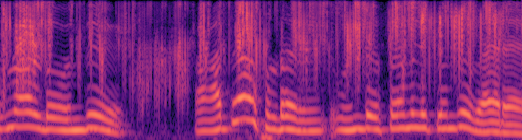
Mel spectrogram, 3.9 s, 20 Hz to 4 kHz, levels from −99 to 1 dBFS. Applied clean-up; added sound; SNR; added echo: neural mask model Resemble Enhance denoiser.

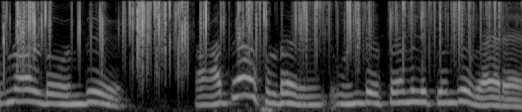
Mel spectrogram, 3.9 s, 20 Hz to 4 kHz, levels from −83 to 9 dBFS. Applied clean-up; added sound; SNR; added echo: none; Crumpling, crinkling; -4 dB; none.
